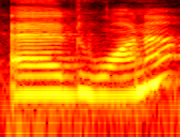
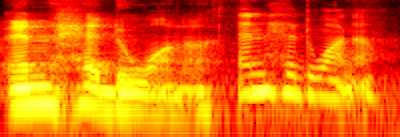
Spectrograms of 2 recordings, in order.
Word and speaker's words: Enheduanna: So, but let's see, you're saying it Edwana? No, Enheduanna. Enheduanna.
